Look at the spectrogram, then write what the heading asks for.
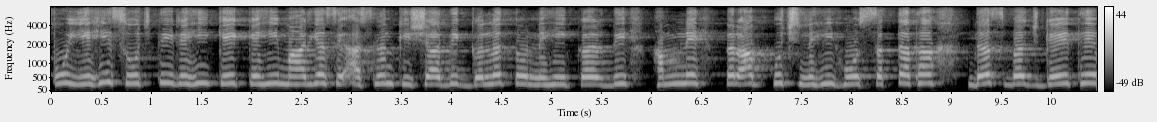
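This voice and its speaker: Slow, high-voiced woman storyteller. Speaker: narrator. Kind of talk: storybook narration.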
